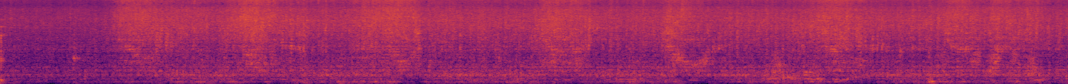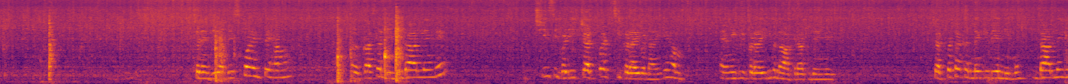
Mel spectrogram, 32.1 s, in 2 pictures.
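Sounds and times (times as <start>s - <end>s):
food sizzling in a wok: 0.0s - 32.0s
spatula stirring in wok: 1.1s - 17.0s.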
